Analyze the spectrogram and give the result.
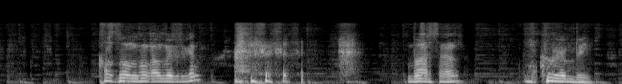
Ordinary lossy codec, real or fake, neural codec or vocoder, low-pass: none; fake; codec, 32 kHz, 1.9 kbps, SNAC; 7.2 kHz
